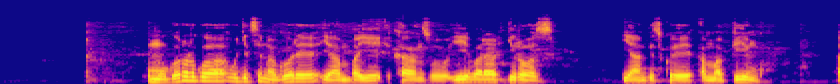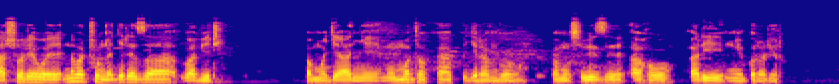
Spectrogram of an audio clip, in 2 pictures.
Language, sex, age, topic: Kinyarwanda, male, 25-35, government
